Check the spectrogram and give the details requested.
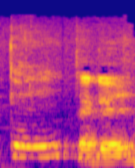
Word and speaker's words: ta gueule: Ta gueule. Ta gueule. Ta gueule. Ta gueule. Ta gueule. Es más grave como ta gueule. Ta gueule. Ta gueule. Ta gueule. Ta gueule. Hey, ta gueule. Ta gueule.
